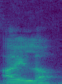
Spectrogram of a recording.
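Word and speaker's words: Islay: love which is written as ideal but the pronunciation is I love this region say aku one of the biggest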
